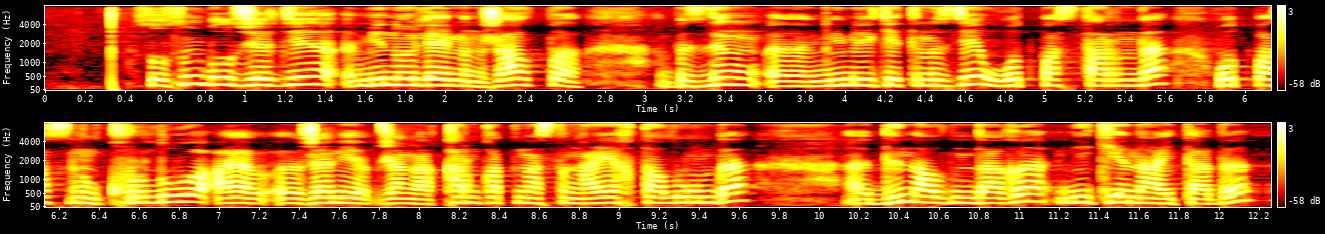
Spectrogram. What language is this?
Kazakh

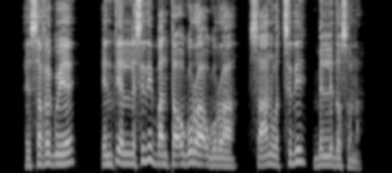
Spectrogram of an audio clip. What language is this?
Gofa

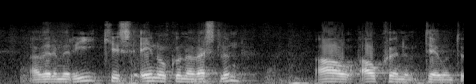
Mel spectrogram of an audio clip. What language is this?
Icelandic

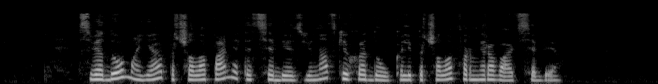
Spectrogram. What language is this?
Belarusian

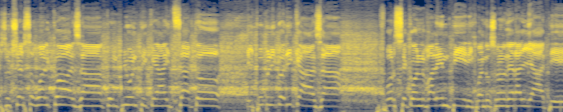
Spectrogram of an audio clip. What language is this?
Italian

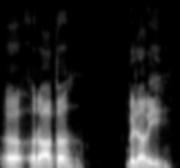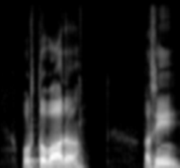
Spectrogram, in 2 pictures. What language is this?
Punjabi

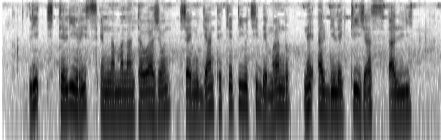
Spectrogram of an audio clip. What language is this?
Esperanto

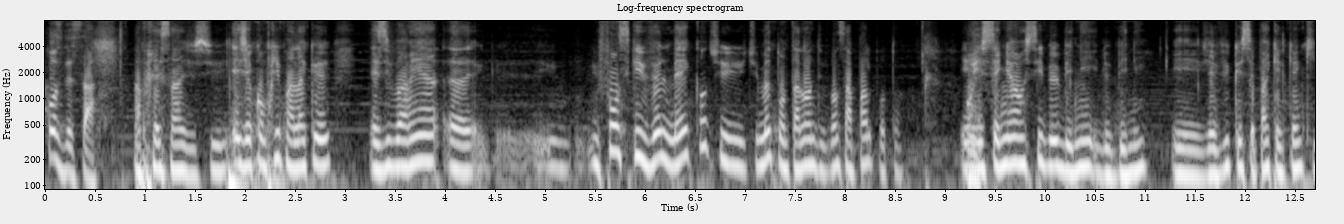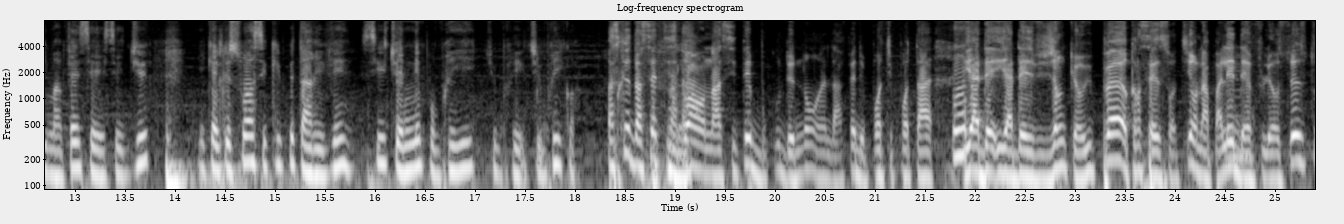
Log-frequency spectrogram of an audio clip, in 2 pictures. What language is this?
French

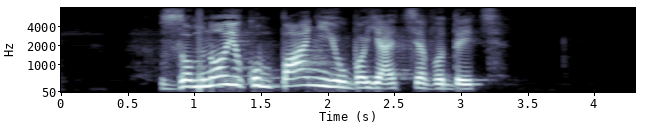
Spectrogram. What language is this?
Ukrainian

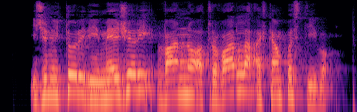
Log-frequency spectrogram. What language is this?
Italian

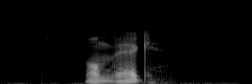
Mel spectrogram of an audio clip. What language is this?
Swedish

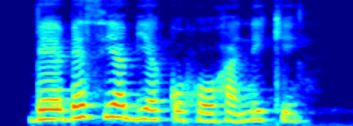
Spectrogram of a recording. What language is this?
Kikuyu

